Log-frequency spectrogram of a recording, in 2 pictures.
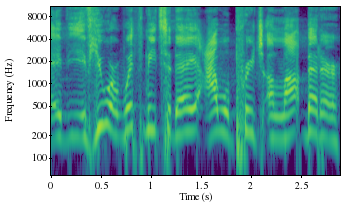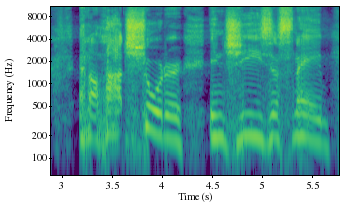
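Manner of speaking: usual speaking voice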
